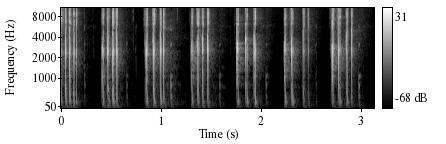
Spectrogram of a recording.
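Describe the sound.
In an office, sharp tongue clicks mimic a galloping horse, falling in seven quick triplet bursts with short pauses between, crisp and bright with no talking over them.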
